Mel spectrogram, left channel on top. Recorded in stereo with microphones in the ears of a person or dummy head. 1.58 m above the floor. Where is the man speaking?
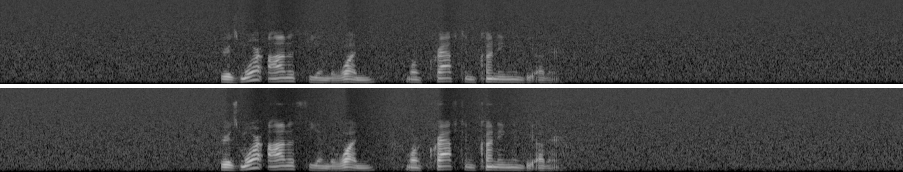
30° right (ahead or behind).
